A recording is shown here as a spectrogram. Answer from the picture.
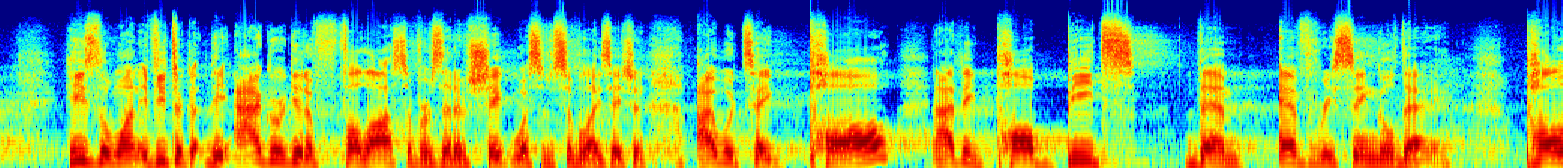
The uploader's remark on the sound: Recorded Live at Capital Church in Meridian, Idaho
